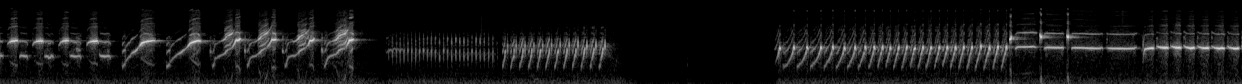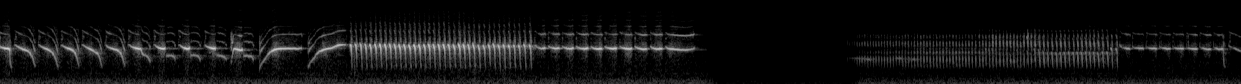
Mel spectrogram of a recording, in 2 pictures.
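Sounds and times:
Waterslager canary song: 0.0 - 6.4, 7.7 - 19.6, 20.9 - 24.8.

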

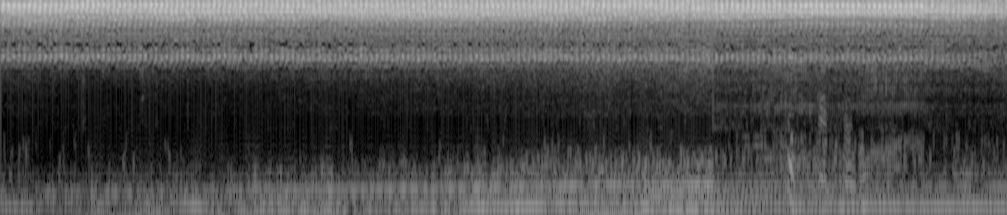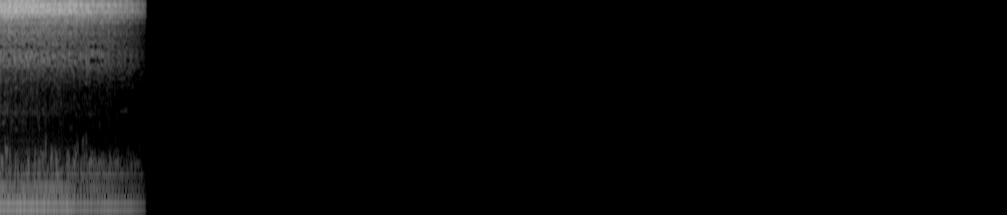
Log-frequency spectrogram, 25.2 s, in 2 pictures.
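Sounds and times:
grasshopper-type insect pulsing buzz: 0.0 - 14.4.

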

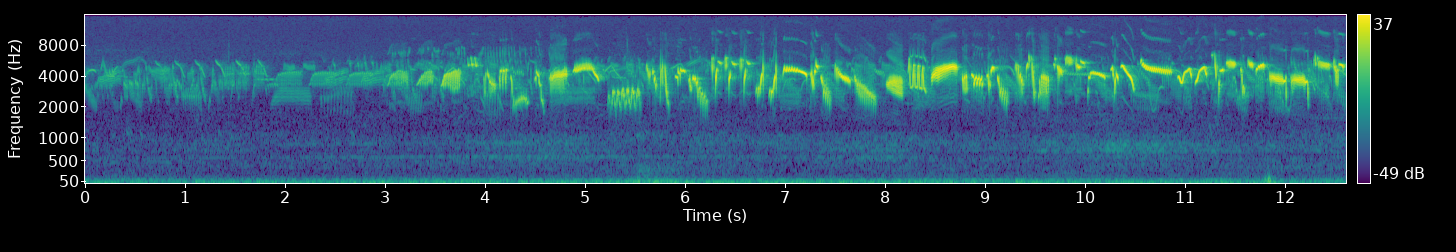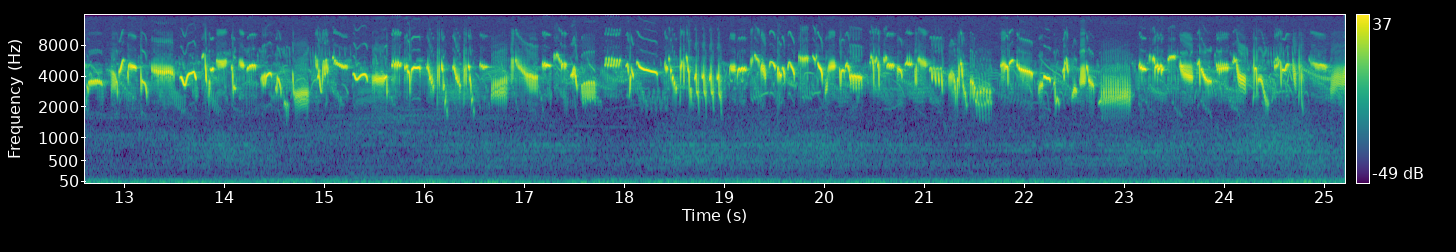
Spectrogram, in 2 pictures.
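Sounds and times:
faint low rumble: 0.0 - 10.0
Eurasian skylark song: 0.0 - 25.2.

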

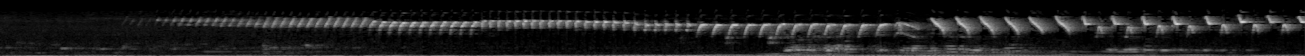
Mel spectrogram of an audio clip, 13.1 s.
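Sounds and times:
canary song with trills, buzzy bursts and rapid chips: 0.0 - 13.0.

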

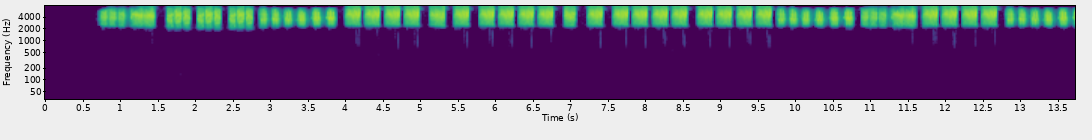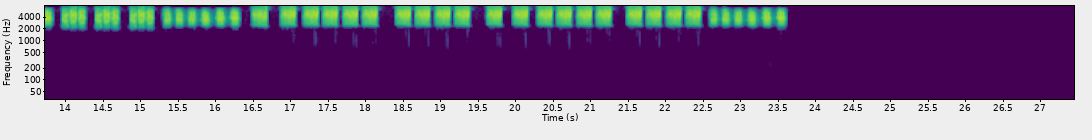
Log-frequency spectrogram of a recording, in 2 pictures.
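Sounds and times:
swiftlet rasping chirps: 0.8 - 14.3, 15.5 - 23.6.

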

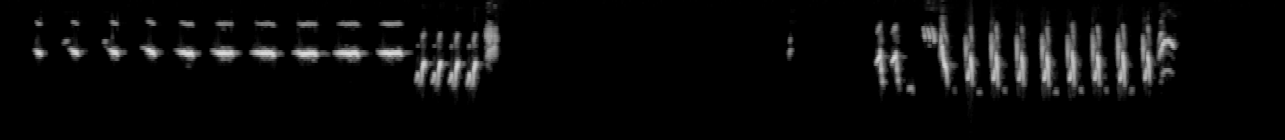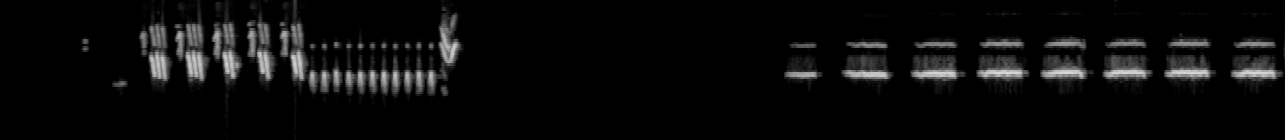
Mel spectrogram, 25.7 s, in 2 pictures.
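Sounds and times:
nightingale song: 0.3 - 5.0, 8.7 - 11.8, 13.6 - 17.6, 20.7 - 25.6.

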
